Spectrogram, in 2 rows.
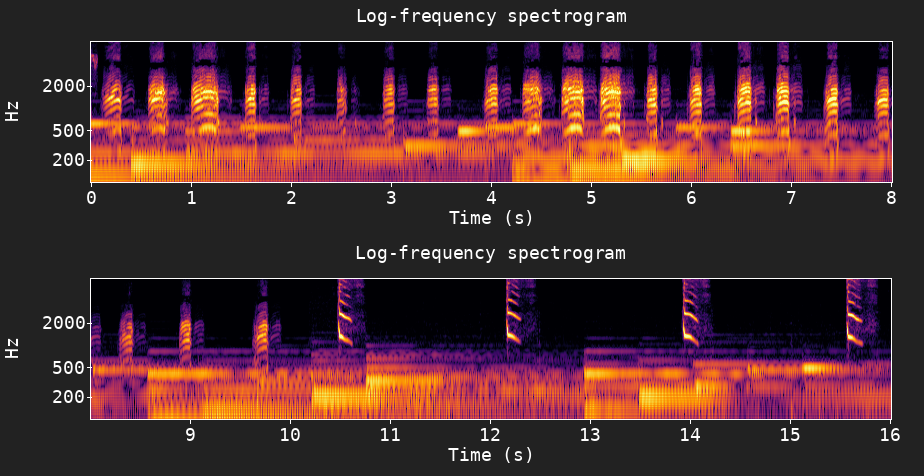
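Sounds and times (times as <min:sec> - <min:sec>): duck quacking: 0:00.0 - 0:09.9, 0:10.5 - 0:10.8, 0:12.2 - 0:12.5, 0:14.0 - 0:14.2, 0:15.6 - 0:15.9
background music: 0:00.0 - 0:16.0.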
